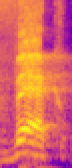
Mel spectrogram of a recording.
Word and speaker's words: Veeck: Mike Vick rhymes with rec.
